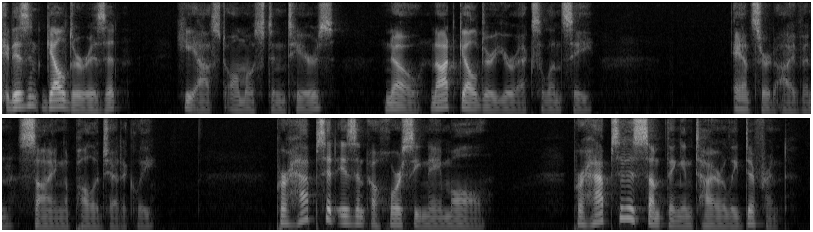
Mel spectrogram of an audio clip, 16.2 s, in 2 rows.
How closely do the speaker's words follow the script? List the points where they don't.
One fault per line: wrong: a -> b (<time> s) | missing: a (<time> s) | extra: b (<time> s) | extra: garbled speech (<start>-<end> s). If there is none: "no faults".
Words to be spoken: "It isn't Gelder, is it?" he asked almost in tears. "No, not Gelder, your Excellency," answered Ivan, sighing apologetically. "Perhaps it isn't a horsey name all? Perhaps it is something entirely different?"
no faults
